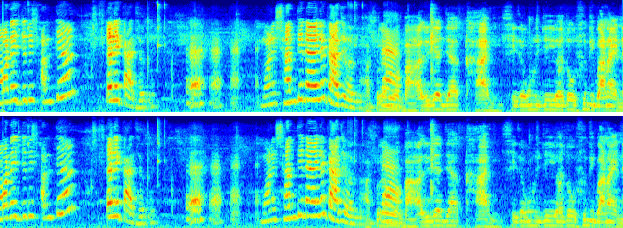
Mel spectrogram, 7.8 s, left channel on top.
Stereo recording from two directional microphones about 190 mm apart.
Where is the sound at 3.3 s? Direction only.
55° right (ahead or behind).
